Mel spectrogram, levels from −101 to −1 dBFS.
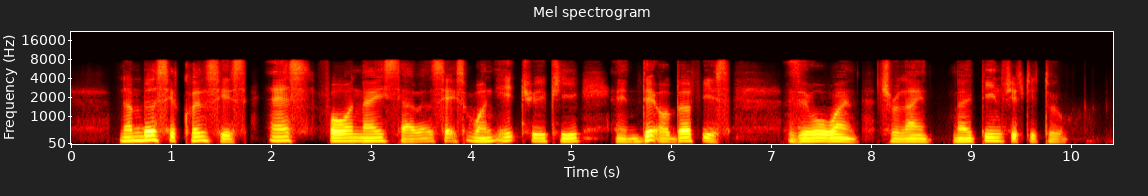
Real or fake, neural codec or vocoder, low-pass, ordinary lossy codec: fake; codec, 16 kHz, 1 kbps, X-Codec, HuBERT features, trained on balanced general audio; none; none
